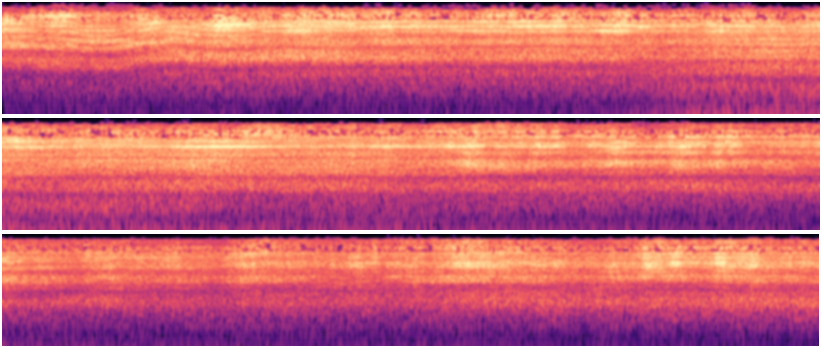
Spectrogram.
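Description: KLM Embraer jet aircraft at Manchester Airport, a continuous loud engine roar with a rising whine, swelling in low rumble midway as it moves past, no voices.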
